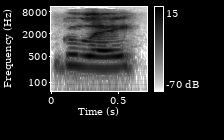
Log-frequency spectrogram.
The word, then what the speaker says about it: Goulet: say your last name Goulet you don't pronounce the T right it's kind of like French uh uh I'm still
